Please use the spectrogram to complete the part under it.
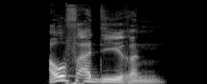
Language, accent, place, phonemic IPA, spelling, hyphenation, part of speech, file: German, Germany, Berlin, /ˈaʊ̯fʔaˌdiːʁən/, aufaddieren, auf‧ad‧die‧ren, verb, De-aufaddieren.ogg
- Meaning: to add up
